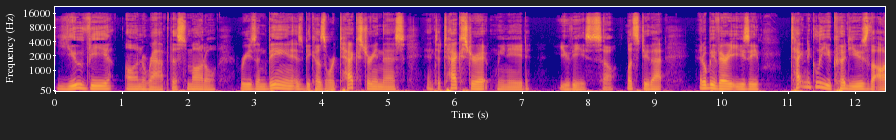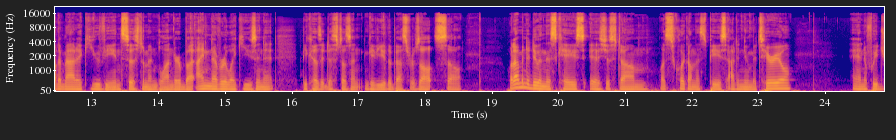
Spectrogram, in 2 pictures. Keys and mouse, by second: 11.8 click, 17.4-17.8 shift+middle drag, 18.2 middle click, 20.3 click, 21.0 shift+middle drag, 22.7 click, 24.7 click.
